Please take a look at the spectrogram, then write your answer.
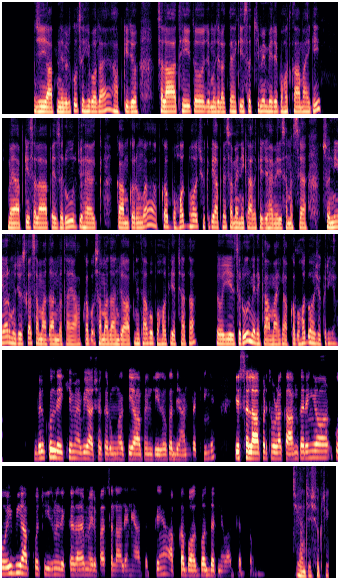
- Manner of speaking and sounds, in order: none
- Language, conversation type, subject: Hindi, advice, आलोचना से सीखने और अपनी कमियों में सुधार करने का तरीका क्या है?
